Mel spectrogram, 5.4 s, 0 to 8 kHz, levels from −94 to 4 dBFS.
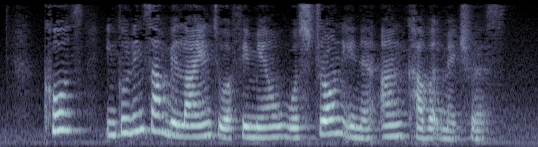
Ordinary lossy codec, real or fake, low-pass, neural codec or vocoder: MP3, 32 kbps; fake; 7.2 kHz; codec, 16 kHz, 0.4 kbps, LongCat-Audio-Codec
